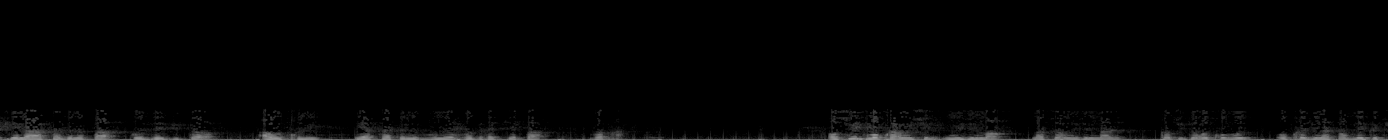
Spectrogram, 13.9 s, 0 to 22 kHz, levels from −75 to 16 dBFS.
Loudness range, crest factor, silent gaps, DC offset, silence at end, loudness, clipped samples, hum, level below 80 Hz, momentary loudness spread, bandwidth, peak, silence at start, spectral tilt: 6 LU; 18 dB; none; 2%; 0 s; -32 LUFS; under 0.1%; none; -42 dBFS; 20 LU; 5 kHz; -12 dBFS; 0 s; -9 dB/octave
